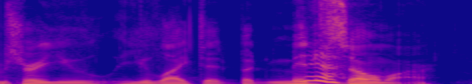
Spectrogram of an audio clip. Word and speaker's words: Midsommar: I'm sure you liked it, but Midsommar, right? Midsummer. Is it not? Don't even you disrespect the movies that don't even learn how to pronounce it right. Midsommar. Is it not Midsommar? It's Midsummer.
